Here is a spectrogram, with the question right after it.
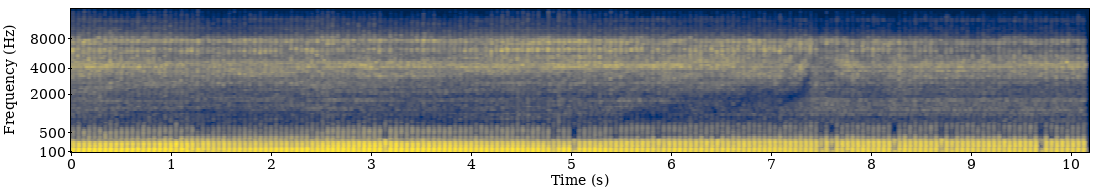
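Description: A Phatmoto Rover 79cc motorized bicycle engine runs loud and close, a rapid, continuous chugging putter with rattling, holding steady throughout with only slight changes in pace.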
